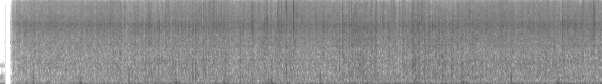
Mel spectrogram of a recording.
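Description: Steady rain falls outside a car on a road trip in wet weather, a continuous dense patter heard from inside the vehicle, even and moderately loud with no talking.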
